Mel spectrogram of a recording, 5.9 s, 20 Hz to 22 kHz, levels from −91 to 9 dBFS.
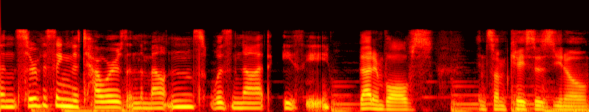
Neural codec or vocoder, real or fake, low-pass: autoencoder, 48 kHz, 128 numbers a frame, DAC-VAE, trained on Japanese speech; fake; 7.2 kHz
